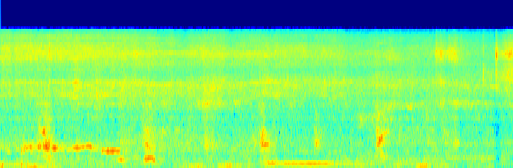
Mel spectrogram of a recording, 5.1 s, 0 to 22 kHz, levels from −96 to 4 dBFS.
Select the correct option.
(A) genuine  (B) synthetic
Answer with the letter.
B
